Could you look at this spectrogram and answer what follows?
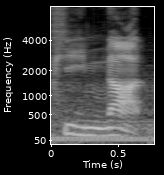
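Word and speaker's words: P₀: Usually that's pronounced P not with the subscript of 0.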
